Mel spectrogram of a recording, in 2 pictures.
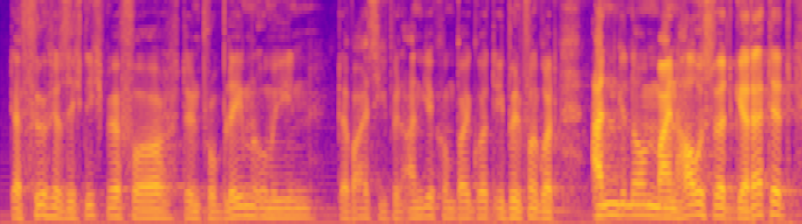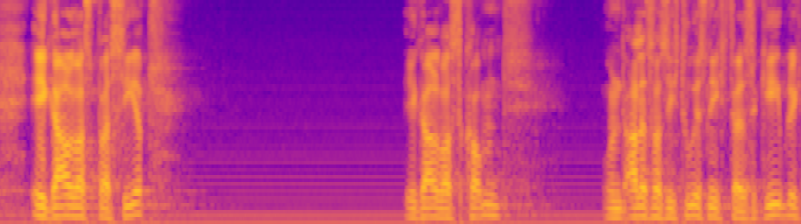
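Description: A man preaching with fervour, his bright voice at a middling pitch. He swings between loud cries and hushed asides. He often stumbles and restarts mid-sentence. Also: moderate pace. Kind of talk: sermon.

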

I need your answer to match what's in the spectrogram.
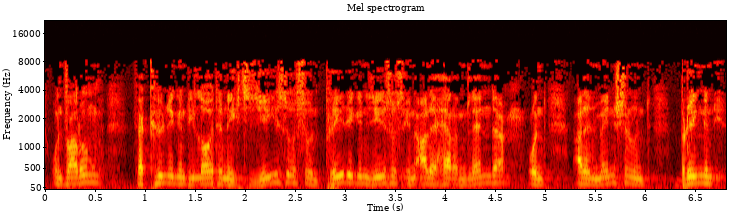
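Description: Husky guy preaching, earnest and fatherly, talks right at you. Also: fairly high pitch, normal speed, warm tone. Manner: earnest, fatherly, addresses listener as du. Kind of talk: sermon with Bible reading.

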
